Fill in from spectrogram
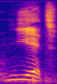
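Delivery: "nyet" drawn out with a marked Y glide; extra Y sound. Shown as a demonstration. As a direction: stretch "nyet", leaning on the ny. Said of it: "You need more Y's".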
